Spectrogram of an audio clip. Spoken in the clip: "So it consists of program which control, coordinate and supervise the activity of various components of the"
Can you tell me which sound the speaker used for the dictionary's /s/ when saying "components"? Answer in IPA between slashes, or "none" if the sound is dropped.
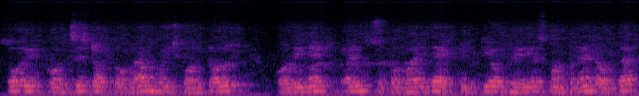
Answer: none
